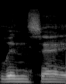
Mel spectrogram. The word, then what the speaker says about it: Lindsay: Lindsay is how you say that.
